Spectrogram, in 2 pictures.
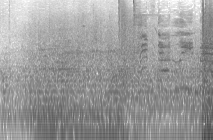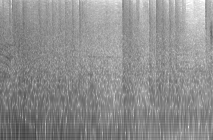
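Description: In a World War II strategy game, mortar shells and gunfire boom and crackle in dense, continuous bursts that grow heavier halfway through, with a commentator talking over the battle.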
